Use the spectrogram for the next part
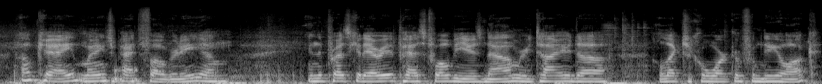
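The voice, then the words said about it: Slight Bronx New York accent. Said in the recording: “I hear a little bit of an accent there ... A little Bronx.”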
